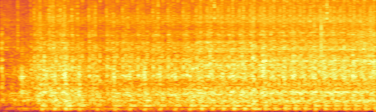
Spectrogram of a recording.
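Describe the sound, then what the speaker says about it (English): Sewing machine stitching along the edge of a Hawaiian-style quilt appliqué, close and steady: a rapid, even mechanical chatter of needle strokes running without pause. "I'm going to start at the point and I'm gonna stitch all along the edge."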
